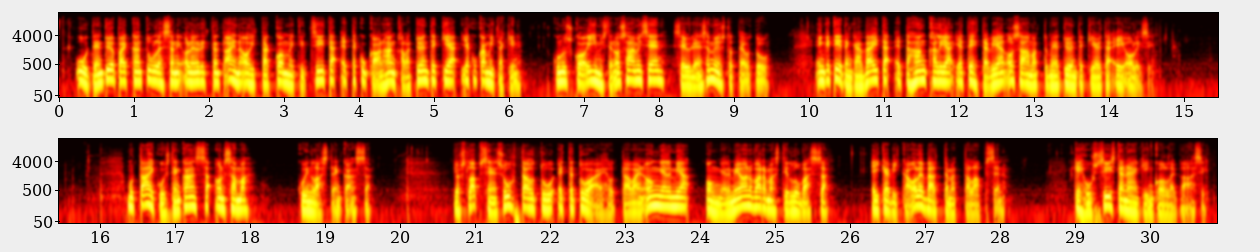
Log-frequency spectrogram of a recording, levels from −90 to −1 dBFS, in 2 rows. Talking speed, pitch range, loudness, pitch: 125 wpm, 105-145 Hz, -20 LUFS, 125 Hz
